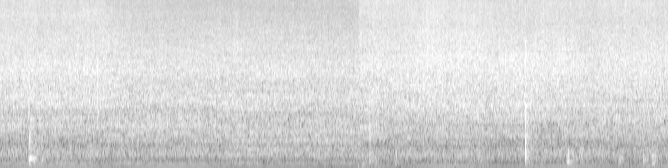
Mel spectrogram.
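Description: Squid and onions sizzling in a hot frying pan with a steady high hiss, just after cooking sherry has been added; the sizzle grows louder about halfway through. A spatula stirs the pan, giving a few faint taps.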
